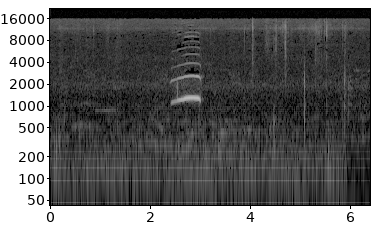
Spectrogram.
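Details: ['Monkey infant crying for its mother after she moved away: a single loud, steady, whistle-like wail lasting about half a second, rising slightly, amid low background noise and faint clicks.']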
